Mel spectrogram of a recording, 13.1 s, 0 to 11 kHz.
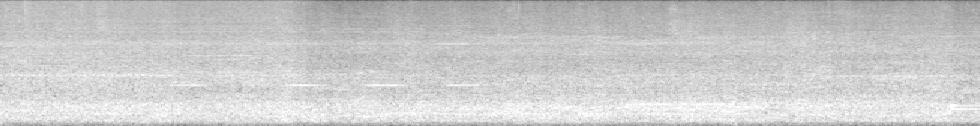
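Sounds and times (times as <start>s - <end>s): short faint beeps: 3.8s - 6.5s.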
